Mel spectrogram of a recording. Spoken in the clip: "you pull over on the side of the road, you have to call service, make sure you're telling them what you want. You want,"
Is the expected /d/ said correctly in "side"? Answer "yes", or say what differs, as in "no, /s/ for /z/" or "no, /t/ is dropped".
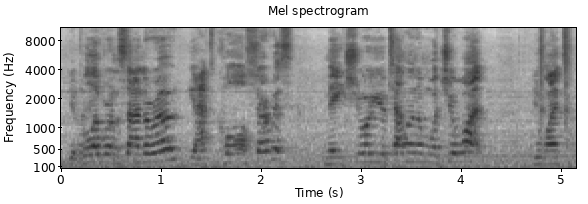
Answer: no, /d/ is dropped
